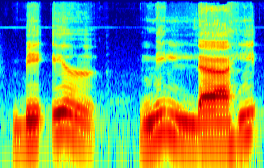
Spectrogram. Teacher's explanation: لفظ اللہ سے پہلے زیر ہے تو اس پر جو ہے یہ باریک پڑھا جائے گا، موٹا نہیں پڑھا جائے گا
